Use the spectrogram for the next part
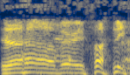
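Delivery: normal talking voice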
